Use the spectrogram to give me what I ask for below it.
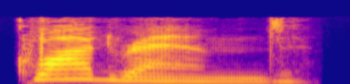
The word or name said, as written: quadrans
